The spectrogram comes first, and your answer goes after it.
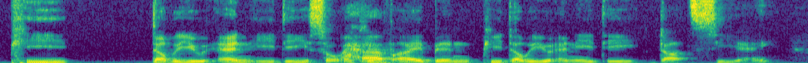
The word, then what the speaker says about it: pwned: It's spelled P WNED.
